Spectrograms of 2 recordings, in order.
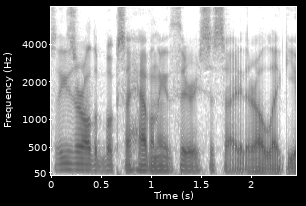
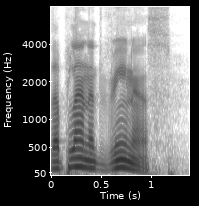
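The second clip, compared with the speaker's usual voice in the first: put-on odd Indian accent, higher and louder; 6 semitones higher, 16 dB louder than usual. Retelling a channeled interview, answering the questioner: imitating Doctor King's weird Indian accent. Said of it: "weird Indian accent".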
